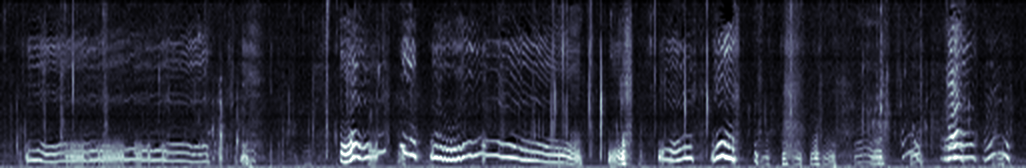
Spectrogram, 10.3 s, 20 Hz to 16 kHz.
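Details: Five-day-old field-type Labrador Retriever puppy, born to the 2017 JFA grand champion biscuit, at a 10 a.m. nursing; a long, steady high whine opens, followed by a run of short rising-and-falling squeaky whimpers.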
